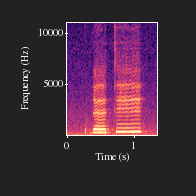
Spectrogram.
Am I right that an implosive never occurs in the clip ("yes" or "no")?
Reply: no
